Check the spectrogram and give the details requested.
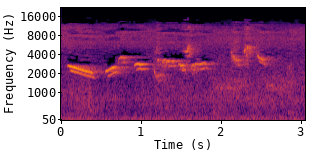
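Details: In the wild, an orange-headed thrush sings a loud falling whistle followed by varied slurred and warbling notes, growing softer toward the end, over a background hiss of insects.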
